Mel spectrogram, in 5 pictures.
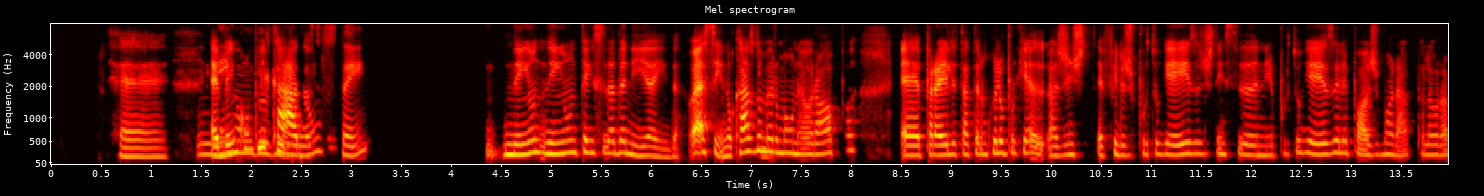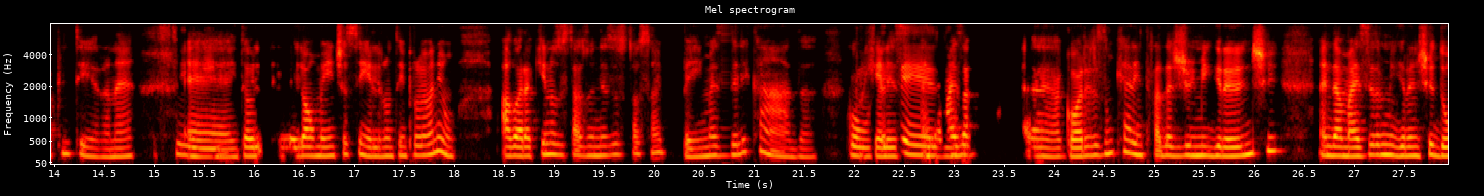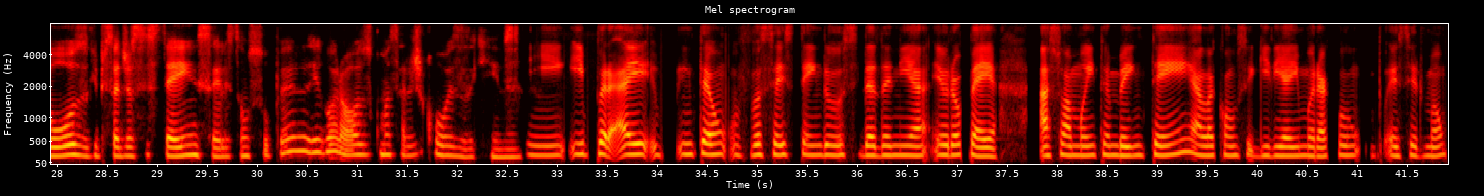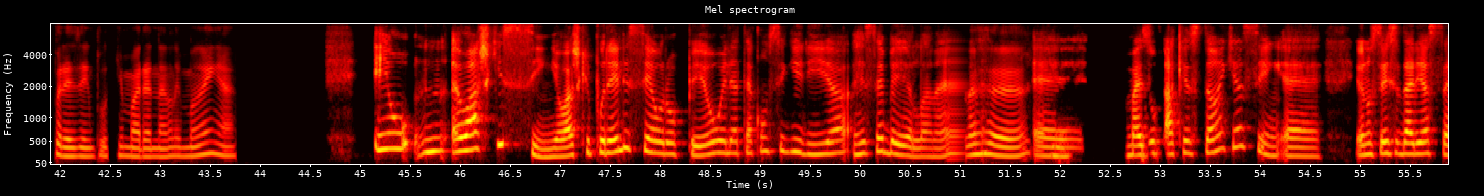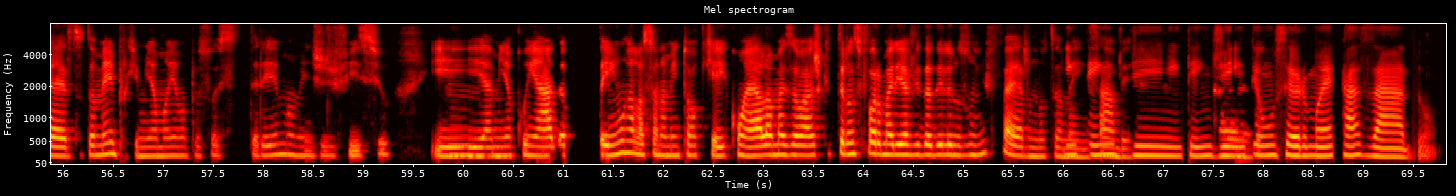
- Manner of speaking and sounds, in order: distorted speech; static
- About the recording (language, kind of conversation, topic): Portuguese, advice, Como é não conseguir dormir por causa de pensamentos repetitivos?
